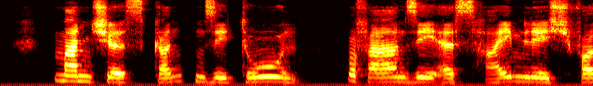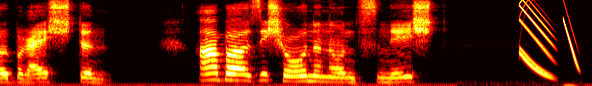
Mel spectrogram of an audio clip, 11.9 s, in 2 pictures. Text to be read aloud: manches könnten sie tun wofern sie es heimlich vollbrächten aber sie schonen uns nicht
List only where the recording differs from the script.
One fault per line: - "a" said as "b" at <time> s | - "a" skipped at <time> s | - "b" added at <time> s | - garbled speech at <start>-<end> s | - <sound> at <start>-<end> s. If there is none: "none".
- chirp at 11.1-11.7 s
